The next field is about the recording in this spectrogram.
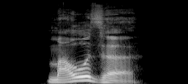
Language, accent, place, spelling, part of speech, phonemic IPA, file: German, Germany, Berlin, mause, adjective, /ˈmaʊ̯zə/, De-mause.ogg
- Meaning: synonym of mausetot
